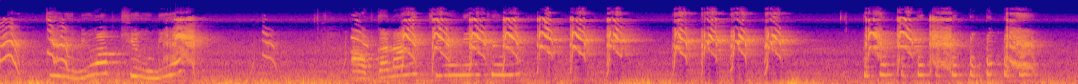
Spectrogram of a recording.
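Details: Ringneck parrot in busy, excited chirping: wavering squawks give way to rapid runs of sharp staccato chirps in dense bursts, almost continuous throughout.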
